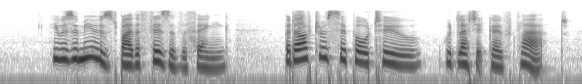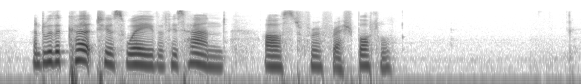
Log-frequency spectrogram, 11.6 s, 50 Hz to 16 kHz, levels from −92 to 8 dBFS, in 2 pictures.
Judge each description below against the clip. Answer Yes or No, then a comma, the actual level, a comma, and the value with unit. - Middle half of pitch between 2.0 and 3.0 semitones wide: No, average, 5.2 semitones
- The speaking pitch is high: Yes, high, 195 Hz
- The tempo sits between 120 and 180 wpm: Yes, average, 170 wpm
